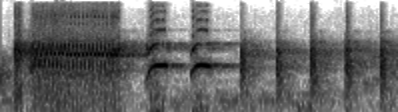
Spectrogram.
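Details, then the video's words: Myna giving a long harsh screech, then two clear upward-sweeping whistles followed by a slow series of sharp clicks. "Tiếng chim Sáo hót giọng chuẩn hay"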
